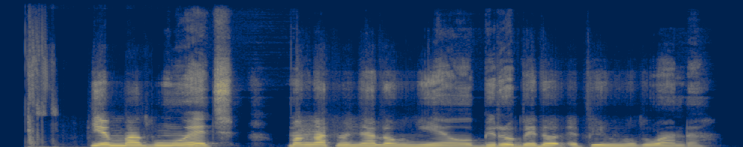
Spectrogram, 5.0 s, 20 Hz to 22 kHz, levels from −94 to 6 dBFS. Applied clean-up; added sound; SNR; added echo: neural mask model DeepFilterNet 3.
